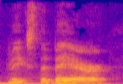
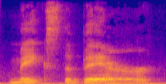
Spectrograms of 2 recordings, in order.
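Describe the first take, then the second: First: Said in the usual way. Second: Slow, drawn-out build with a rising end; suspenseful pause. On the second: A narrator's reading. Building suspense for the kids before the sneeze, slow. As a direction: hold them hanging before the sneeze.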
